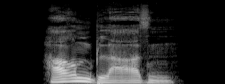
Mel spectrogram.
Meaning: plural of Harnblase
- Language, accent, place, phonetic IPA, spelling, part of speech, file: German, Germany, Berlin, [ˈhaʁnˌblaːzn̩], Harnblasen, noun, De-Harnblasen.ogg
